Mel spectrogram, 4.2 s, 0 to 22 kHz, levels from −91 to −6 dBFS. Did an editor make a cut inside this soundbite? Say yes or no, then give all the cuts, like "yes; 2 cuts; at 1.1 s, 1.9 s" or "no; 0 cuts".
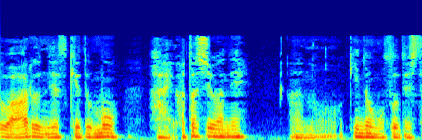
yes; 1 cut; at 1.4 s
